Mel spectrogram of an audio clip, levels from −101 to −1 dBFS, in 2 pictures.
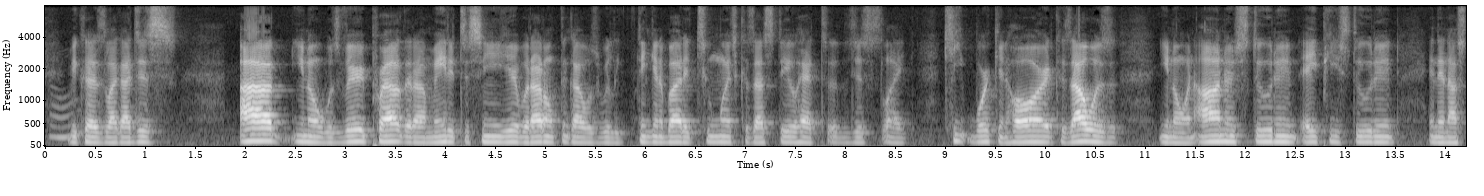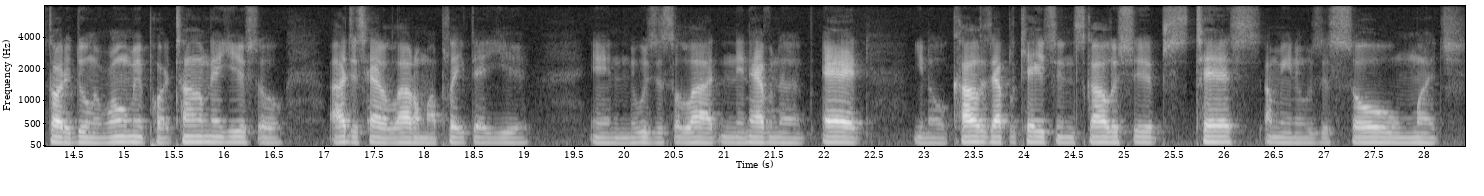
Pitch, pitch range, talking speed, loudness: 110 Hz, 105-115 Hz, 200 wpm, -21 LUFS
